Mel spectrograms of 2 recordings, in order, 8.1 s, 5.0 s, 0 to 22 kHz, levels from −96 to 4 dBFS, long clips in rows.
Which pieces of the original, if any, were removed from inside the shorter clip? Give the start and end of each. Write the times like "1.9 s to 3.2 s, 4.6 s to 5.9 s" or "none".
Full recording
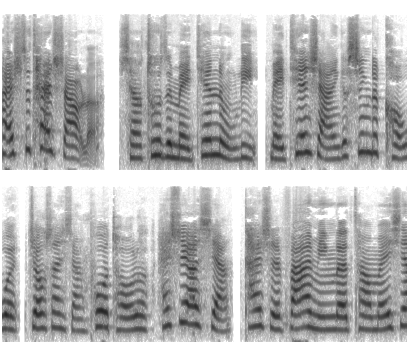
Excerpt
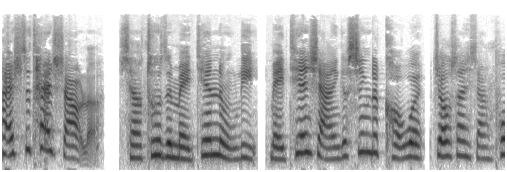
none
